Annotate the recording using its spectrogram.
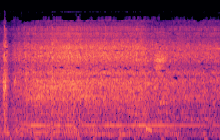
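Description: A door's lever handle clicks, and about half a second later a loud, steady rushing noise starts, with a faint steady low hum beneath it.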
